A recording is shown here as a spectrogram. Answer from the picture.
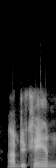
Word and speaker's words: Duquesne: Even though that doesn't look like fucking Duquesne, I had to learn how to pronounce that, whatever.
